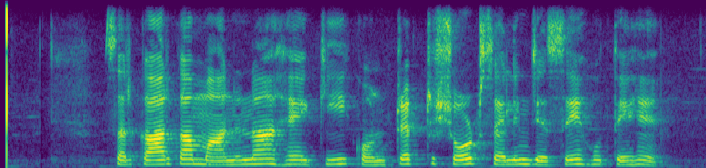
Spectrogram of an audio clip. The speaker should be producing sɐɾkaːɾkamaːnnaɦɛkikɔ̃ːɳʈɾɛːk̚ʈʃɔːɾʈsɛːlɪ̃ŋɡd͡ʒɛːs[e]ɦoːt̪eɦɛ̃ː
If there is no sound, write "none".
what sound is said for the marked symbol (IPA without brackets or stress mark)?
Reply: e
